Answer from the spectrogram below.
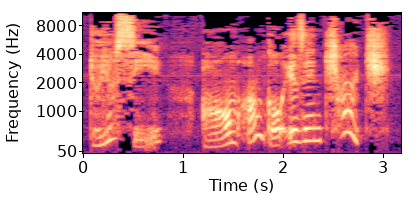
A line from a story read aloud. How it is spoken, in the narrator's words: every one was whispering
